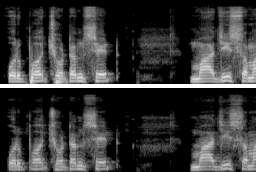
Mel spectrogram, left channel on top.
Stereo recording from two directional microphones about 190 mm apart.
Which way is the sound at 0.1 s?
30° left (ahead or behind).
